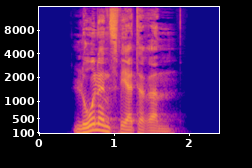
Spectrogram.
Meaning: strong dative masculine/neuter singular comparative degree of lohnenswert
- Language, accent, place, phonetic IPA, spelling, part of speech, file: German, Germany, Berlin, [ˈloːnənsˌveːɐ̯təʁəm], lohnenswerterem, adjective, De-lohnenswerterem.ogg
